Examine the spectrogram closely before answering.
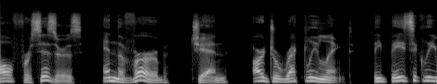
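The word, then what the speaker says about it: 剪: The word you need now is jen, pronounced jen.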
